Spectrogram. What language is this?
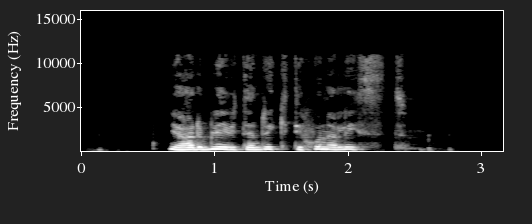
Swedish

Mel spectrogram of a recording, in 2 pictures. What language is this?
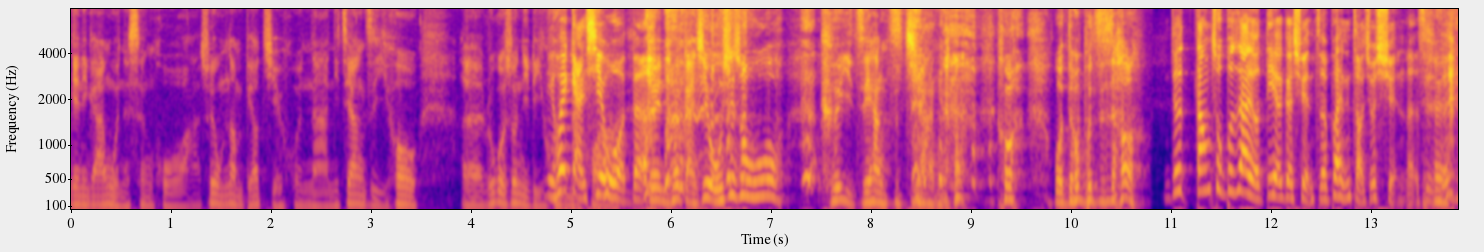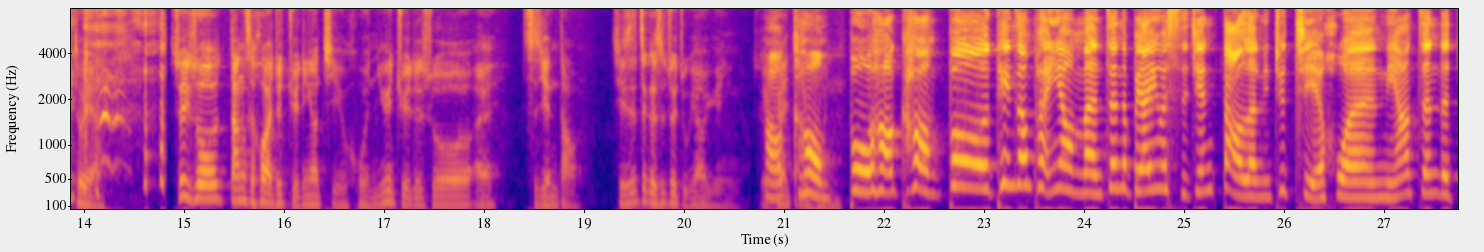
Chinese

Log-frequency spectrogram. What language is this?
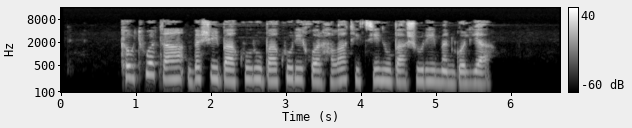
Central Kurdish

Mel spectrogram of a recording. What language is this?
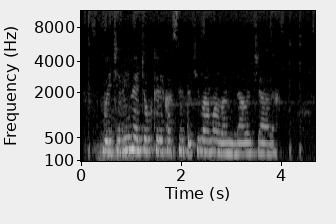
Ganda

